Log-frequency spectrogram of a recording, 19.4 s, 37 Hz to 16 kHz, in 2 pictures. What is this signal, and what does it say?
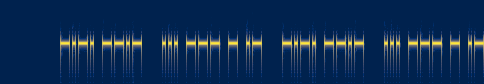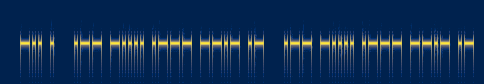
Morse code, heard as a keyed tone, about 20 wpm, 660 Hz. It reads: CQ SOTA CQ SOTA DE W6JQA W6JQA
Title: SOTA QSO Practice 20wpm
